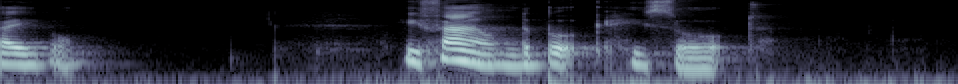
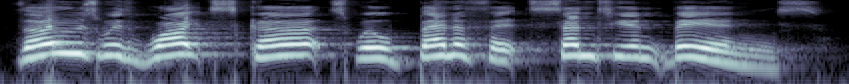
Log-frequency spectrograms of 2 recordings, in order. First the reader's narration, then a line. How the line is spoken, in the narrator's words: suddenly he shouted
